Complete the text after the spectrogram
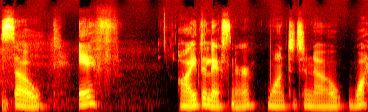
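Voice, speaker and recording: A woman with an Irish accent speaks at a moderate pace. Her pitch is very deep and low, and her intonation is fairly even. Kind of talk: interview conversation.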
